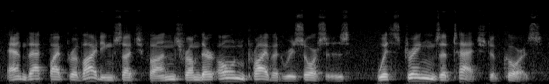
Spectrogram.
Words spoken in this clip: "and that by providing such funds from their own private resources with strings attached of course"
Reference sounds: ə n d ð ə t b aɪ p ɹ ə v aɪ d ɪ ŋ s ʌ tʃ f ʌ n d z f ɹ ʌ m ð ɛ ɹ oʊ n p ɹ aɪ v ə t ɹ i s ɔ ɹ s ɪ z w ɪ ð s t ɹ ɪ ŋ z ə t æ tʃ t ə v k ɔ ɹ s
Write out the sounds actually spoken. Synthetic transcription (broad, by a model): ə n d ð ə t b aɪ p ɹ ə v aɪ d ɪ ŋ s ʌ tʃ f ʌ n d z f ɹ ʌ m ð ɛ ɹ oʊ n p ɹ aɪ v ə t ɹ i s ɔ ɹ s ɪ z w ɪ ð s t ɹ ɪ ŋ z ə t æ tʃ t ə v k ɔ ɹ s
